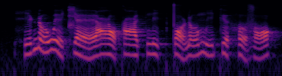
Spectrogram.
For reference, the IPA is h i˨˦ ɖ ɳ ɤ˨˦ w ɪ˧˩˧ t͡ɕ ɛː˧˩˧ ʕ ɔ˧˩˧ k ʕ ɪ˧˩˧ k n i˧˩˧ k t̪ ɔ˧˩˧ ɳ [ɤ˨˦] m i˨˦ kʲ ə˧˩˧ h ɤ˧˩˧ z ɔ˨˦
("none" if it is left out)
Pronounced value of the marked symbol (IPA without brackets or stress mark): ɤ˨˦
